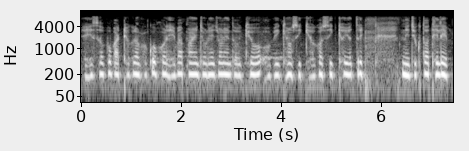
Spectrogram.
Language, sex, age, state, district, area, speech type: Odia, female, 18-30, Odisha, Subarnapur, urban, spontaneous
